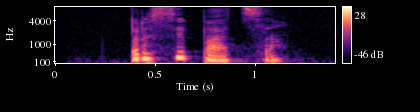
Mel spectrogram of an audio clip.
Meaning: to wake up, to awaken
- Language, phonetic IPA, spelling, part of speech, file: Russian, [prəsɨˈpat͡sːə], просыпаться, verb, Ru-просыпаться.ogg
